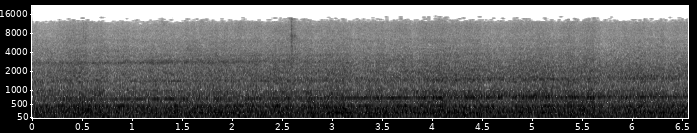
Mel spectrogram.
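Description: Inside the carriage of a Stockholm X10 electric commuter train running at speed: steady rumble of wheels on the track, with a faint whine that rises slightly in pitch.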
